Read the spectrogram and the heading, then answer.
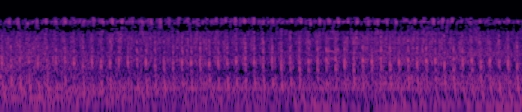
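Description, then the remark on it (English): A helicopter in a movie scene roars steadily, its rotor blades chopping in a fast, even rhythm that fills the whole scene at high volume. No voices are heard. “They're getting to the chopper for sure.”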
